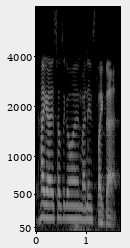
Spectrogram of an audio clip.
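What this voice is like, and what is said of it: Upbeat customer service voice. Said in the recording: “I have like a customer service voice... You can tell the difference... my voice just changed like that”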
